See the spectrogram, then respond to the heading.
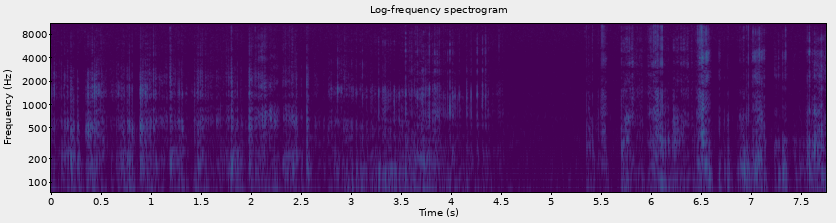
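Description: The pointed tail of a black comb scrapes and scratches across purple holographic chunky-glitter fabric stretched over a rounded padded surface. The result is quiet, dense, rough scratching with low rumbly texture and brief brighter strokes, easing off in the middle before picking up again.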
